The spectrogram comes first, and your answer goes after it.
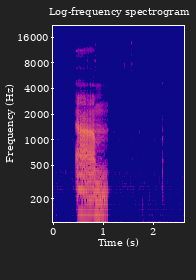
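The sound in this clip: Computer mouse clicks while a website's US version is chosen. A brief burst of voice comes first, then a run of soft, evenly spaced clicks follows.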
